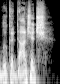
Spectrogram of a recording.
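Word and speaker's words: Luka Dončić: Our updated NBA mock draft, Kevin O'Connor's piece on Luka Doncic.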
